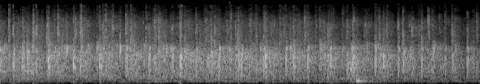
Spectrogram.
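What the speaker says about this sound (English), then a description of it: "Let's give her a big round of applause." Loud, sustained applause fills a Sacramento city council chamber as the audience claps steadily and densely throughout, with no break.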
